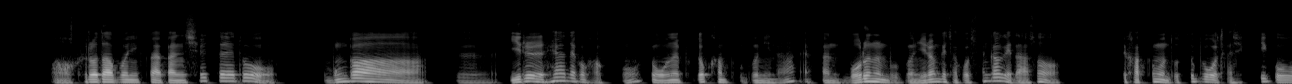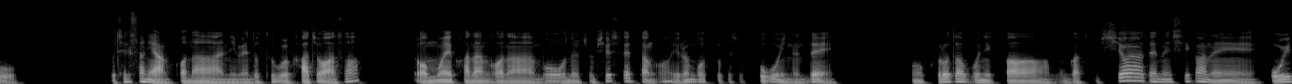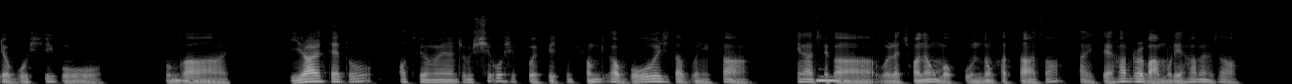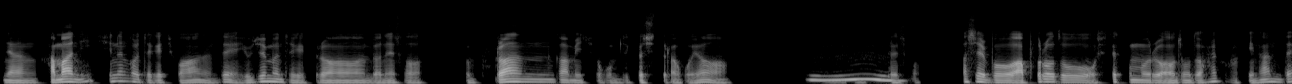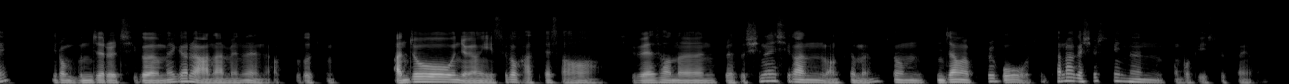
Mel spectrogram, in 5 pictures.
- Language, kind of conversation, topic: Korean, advice, 집에서 긴장을 풀고 편하게 쉴 수 있는 방법은 무엇인가요?
- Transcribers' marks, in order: other background noise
